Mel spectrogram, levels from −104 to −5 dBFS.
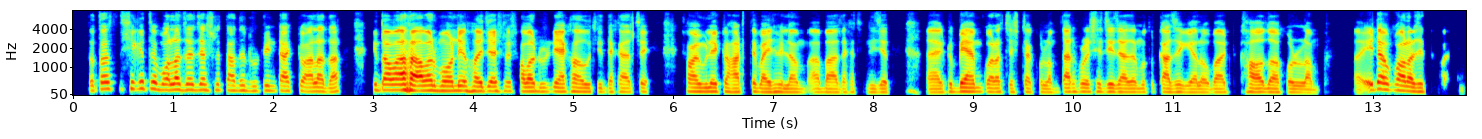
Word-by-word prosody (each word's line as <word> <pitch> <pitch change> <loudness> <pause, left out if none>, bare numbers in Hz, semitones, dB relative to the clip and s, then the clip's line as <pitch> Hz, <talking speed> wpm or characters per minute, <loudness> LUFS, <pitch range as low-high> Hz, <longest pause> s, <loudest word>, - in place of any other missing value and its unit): তা - - -6
তা - - +4 0.2
সেক্ষেত্রে 240 0 0
বলা 200 +1 +4
যায় 200 0 0
যে - - +1
আসলে 195 +1 -9
তাদের 180 0 -3
রুটিনটা 170 +1 -3
একটু - - -10
আলাদা। 145 -3 +1 0.3
কিন্তু 195 -1 -3
আমা 195 0 +6 0.2
আমার 180 +1 +4
মনে 170 +1 +3
হয় 160 -1 +4
যে 160 - +2
আসলে 155 0 -7
সবার 150 0 +3
রুটিন 140 +1 -1
একা 145 +2 -5
হওয়া 135 -1 -1
উচিত। 130 0 -11
দেখা 130 +1 -4
যাচ্ছে 130 +2 -5 0.4
সবাই 145 -2 +2
মিলে 140 +1 +2
একটু 140 - -4
হাঁটতে 130 +2 -1
বাইর 120 -1 +2
হইলাম। 120 -2 -2
আ - - -3
বা 120 - +1
দেখাচ্ছে 120 +1 -12
নিজের 120 0 -5 0.4
আ - - -1
একটু 125 - -6
ব্যায়াম 140 -1 +5
করার 130 -1 -1
চেষ্টা 125 +1 -6
করলাম। 120 -2 -7
তারপরে 135 +1 0
এসে 135 +1 -6
যে - - +4
যার, 125 -1 +2
যার 125 0 -3
মতো 125 - -12
কাজে 125 0 +1
গেলো 115 0 -2
বা 120 - +1 0.2
খাওয়াদাওয়া 125 -2 +1
করলাম। 110 -3 -2 0.4
আ - - -6
এটাও 225 -2 +6
করা 170 -4 +6
যেতে 135 - -7
পারে। - - -15
135 Hz, 245 wpm, -23 LUFS, 125-165 Hz, 0.4 s, আমা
